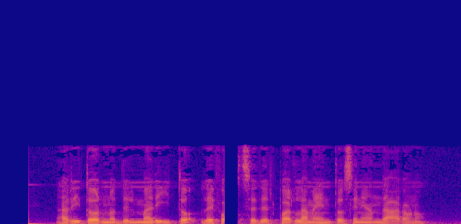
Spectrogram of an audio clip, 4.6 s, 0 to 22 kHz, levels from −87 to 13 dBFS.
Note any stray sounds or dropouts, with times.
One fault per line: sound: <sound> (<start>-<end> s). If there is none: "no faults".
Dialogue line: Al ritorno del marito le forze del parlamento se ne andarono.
sound: dropout (2.2-2.4 s)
